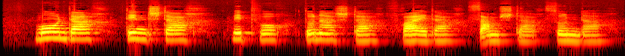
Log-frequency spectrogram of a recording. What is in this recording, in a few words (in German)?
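wochentage, O-Ton Hunsrück; Rheinböllen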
